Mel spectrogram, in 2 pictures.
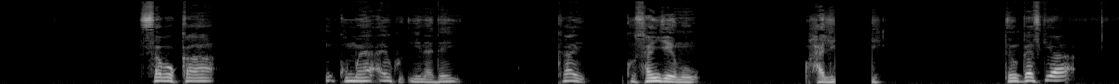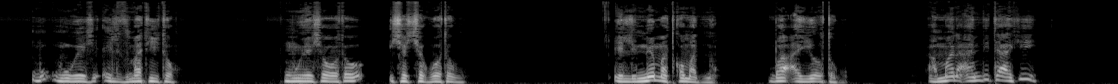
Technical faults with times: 8.35-8.72 rebuffering stall

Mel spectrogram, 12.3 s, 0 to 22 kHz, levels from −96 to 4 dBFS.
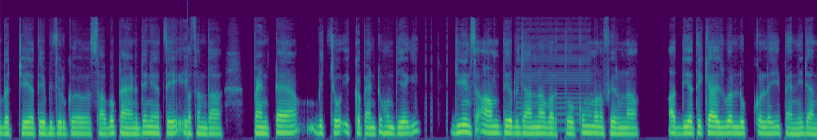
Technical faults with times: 2.81 damaged data in a compressed stream
6.23-7.66 GSM signalling bursts
7.74-8.87 GSM phone buzz

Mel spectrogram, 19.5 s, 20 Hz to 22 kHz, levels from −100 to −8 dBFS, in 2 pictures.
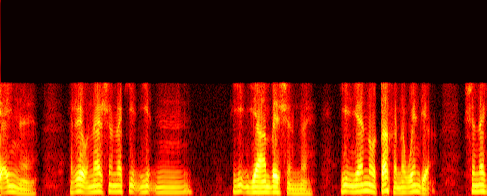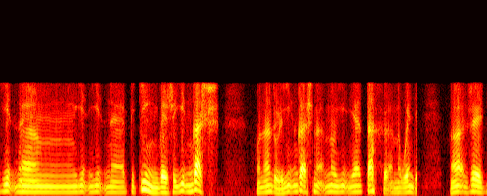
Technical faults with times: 0.00-19.48 G.726 ADPCM

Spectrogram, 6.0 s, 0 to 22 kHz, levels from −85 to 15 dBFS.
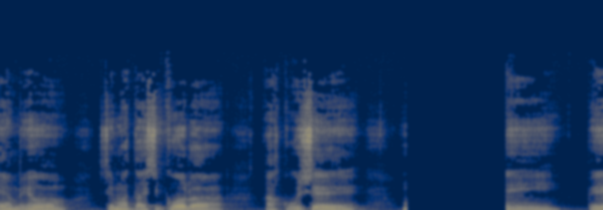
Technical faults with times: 4.06-5.05 audio dropout to silence

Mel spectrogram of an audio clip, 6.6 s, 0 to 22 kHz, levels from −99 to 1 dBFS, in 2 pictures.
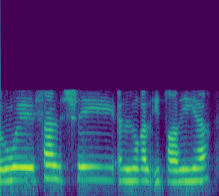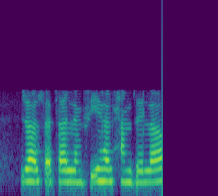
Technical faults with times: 0.00-6.56 iLBC codec
5.71-6.56 cut-off end

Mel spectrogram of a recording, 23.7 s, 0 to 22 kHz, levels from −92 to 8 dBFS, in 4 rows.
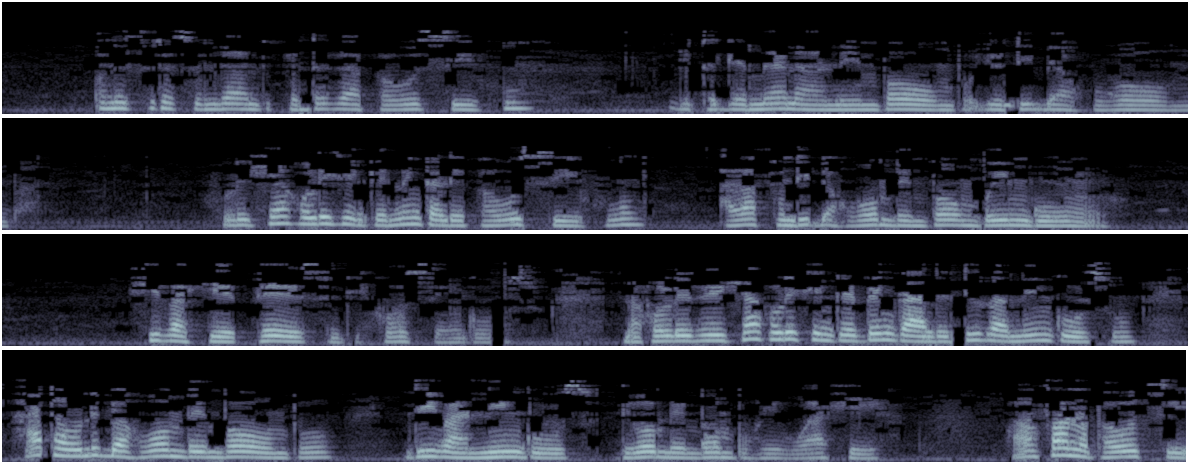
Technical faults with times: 0.00-23.71 MP2 compression

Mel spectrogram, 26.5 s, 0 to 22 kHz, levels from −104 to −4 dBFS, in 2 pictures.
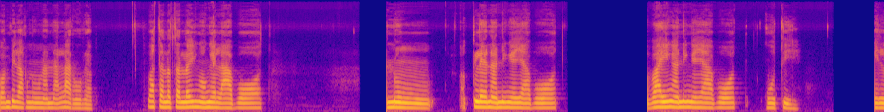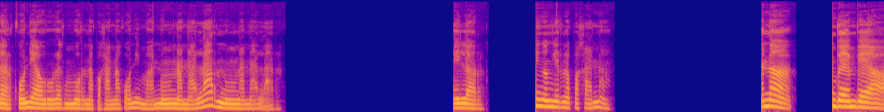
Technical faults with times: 5.70-5.79 clipped start after a pause
9.61-9.71 clipped start after a pause
13.02-13.12 clipped start after a pause
19.96-20.06 clipped start after a pause
21.18-21.29 clipped start after a pause
24.58-24.68 clipped start after a pause
25.63-25.74 clipped start after a pause

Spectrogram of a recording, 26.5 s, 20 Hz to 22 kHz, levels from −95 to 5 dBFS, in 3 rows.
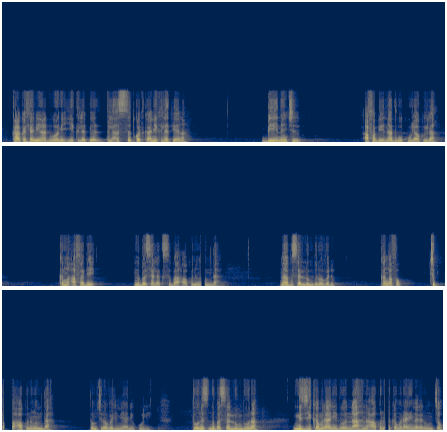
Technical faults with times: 0.00-26.55 Opus compression
12.82-12.91 block of digital silence
17.74-17.93 block of digital silence
25.36-25.45 block of digital silence

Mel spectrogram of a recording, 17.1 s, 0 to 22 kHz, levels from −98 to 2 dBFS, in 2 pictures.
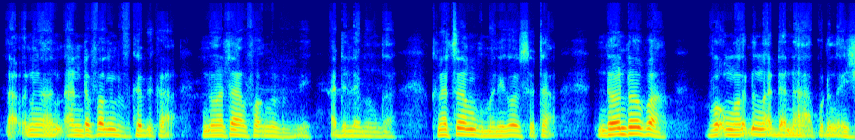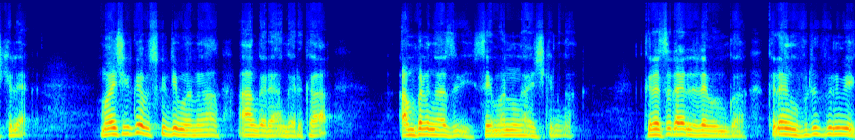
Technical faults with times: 0.00-17.11 Opus voice compression

